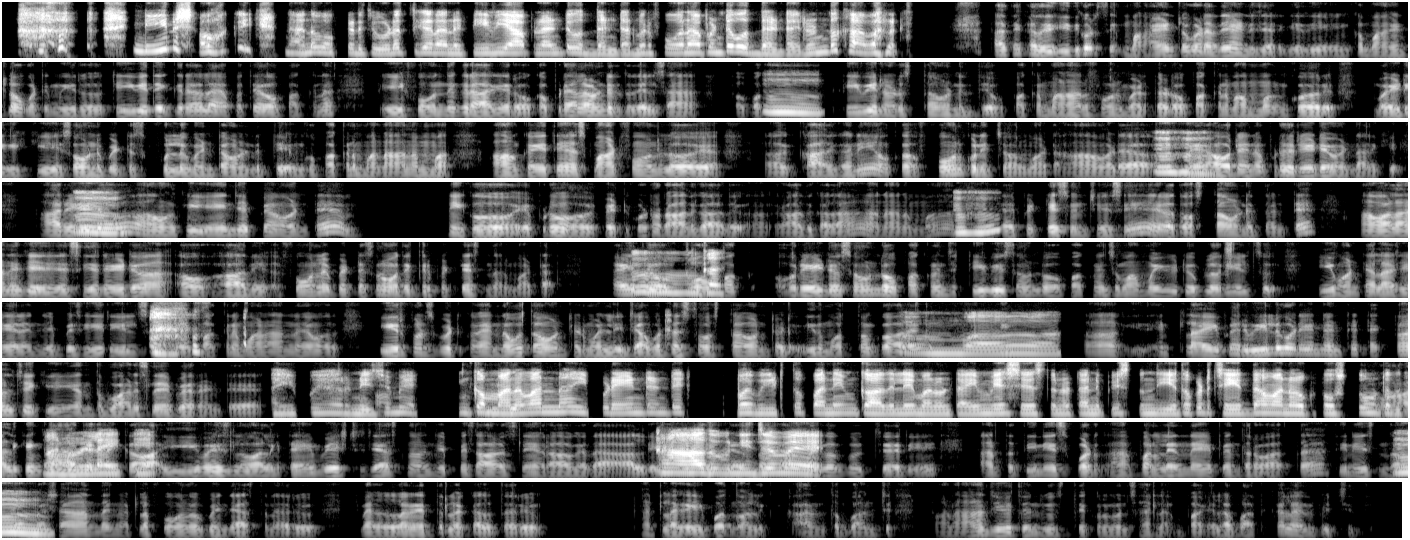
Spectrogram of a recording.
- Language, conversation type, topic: Telugu, podcast, సోషల్ మీడియా ఒంటరితనాన్ని ఎలా ప్రభావితం చేస్తుంది?
- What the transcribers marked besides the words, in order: laughing while speaking: "నేను షాకయ్య"; laughing while speaking: "రెండు కావాలి"; other background noise; in English: "సేమ్"; in English: "సౌండ్"; in English: "ఫుల్‌గా"; in English: "స్మార్ట్ ఫోన్‌లో"; in English: "రేడియో"; in English: "రేడియో"; in English: "రేడియో"; in English: "రేడియో సౌండ్"; in English: "సౌండ్"; in English: "యూట్యూబ్‌లో రీల్స్"; chuckle; in English: "రీల్స్"; in English: "ఇయర్ ఫోన్స్"; in English: "యూట్యూబ్"; in English: "వేస్ట్"; in English: "వేస్ట్"; in English: "ఓపెన్"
